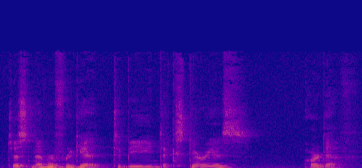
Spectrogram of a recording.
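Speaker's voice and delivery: bright, lilting storybook read; sing-song picture book reading; reading to children. Acted. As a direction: read it like bedtime verse for a child. Reads Dr. Seuss to kids.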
